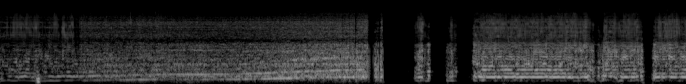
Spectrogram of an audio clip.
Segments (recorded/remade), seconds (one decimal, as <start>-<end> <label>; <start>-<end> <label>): 0.0-0.8 remade; 0.8-3.9 recorded; 3.9-6.9 remade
